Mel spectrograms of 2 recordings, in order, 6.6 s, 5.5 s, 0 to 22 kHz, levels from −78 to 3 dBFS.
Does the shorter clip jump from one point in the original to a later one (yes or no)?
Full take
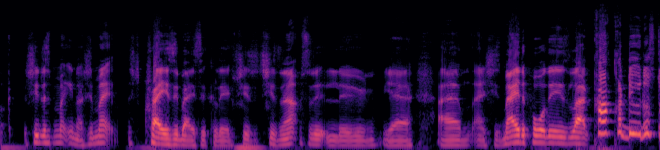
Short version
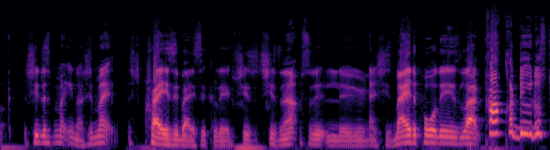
yes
